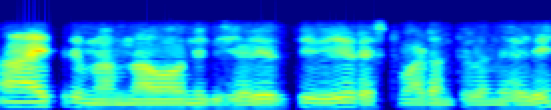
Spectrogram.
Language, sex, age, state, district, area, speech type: Kannada, male, 18-30, Karnataka, Bidar, urban, conversation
